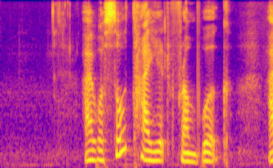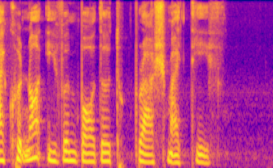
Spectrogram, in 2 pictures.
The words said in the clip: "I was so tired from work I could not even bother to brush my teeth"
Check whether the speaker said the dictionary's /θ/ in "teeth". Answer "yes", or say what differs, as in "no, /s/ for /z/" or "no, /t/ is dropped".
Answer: no, /f/ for /θ/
